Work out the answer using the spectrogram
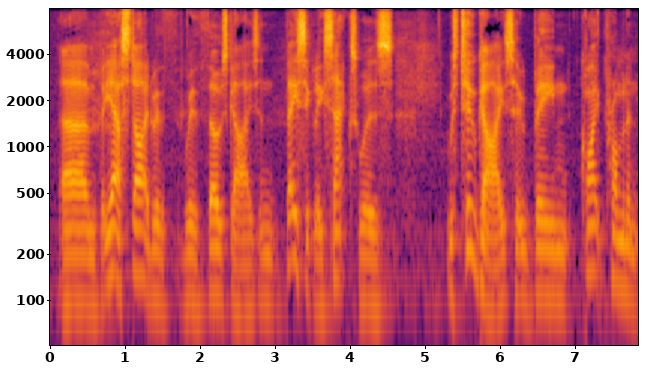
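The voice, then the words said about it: Northern English accent. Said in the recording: “You can probably tell by my accent, I grew up in the north of England.”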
